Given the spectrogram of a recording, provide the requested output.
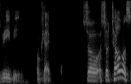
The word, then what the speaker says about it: VeVe: i pronounce it right is it vivi or is it vive dvd yeah right on it is vb okay so so tell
